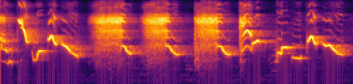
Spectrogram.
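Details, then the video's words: Nonstop 'tembakan' singing by an Oriental magpie-robin, intended as a training tutor: drawn-out hissing rasps alternate with bright whistles that drop sharply in pitch, in a continuous loud run. "TEMBAKAN SAMYONG NGACOR"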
